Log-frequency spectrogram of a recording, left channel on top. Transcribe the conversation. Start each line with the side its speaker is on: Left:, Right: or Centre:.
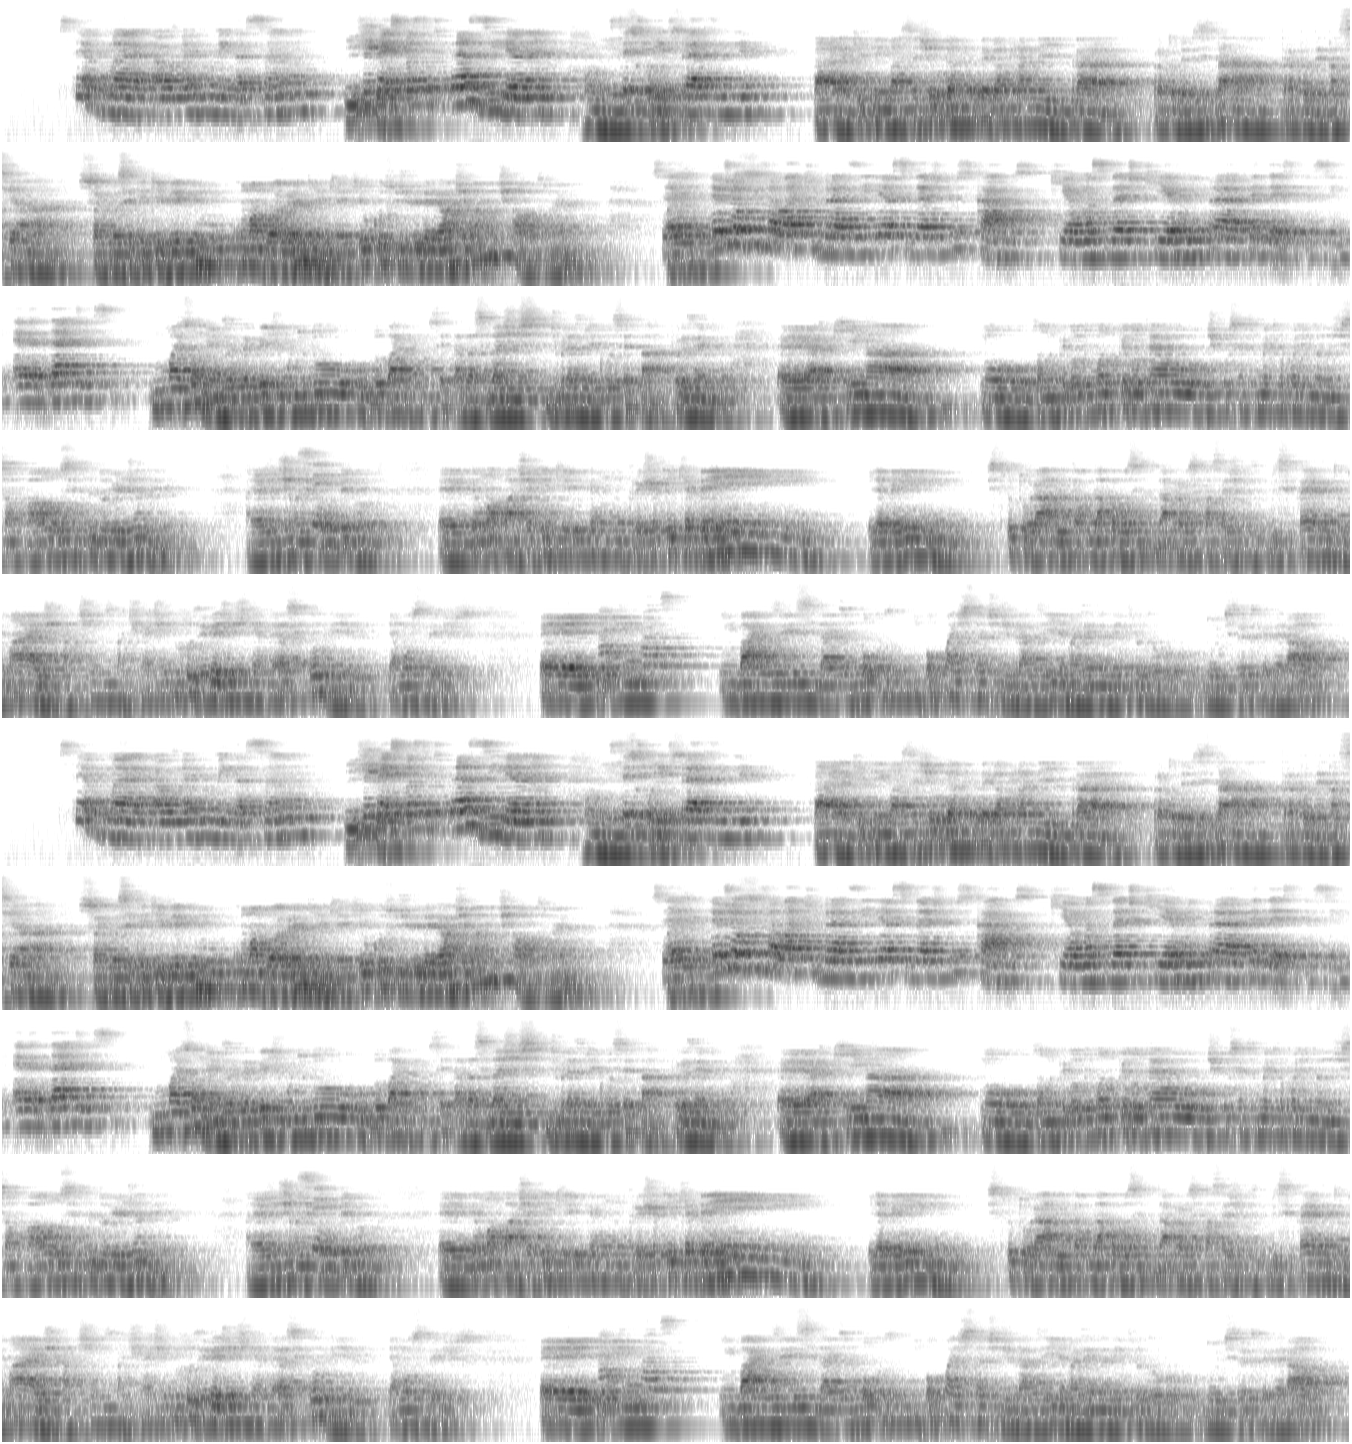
Right: você tem alguma alguma recomendação?
Left: ixi,
Right: Você conhece
Left: eu
Right: bastante Brasília, né?
Left: conheço,
Right: O que você diria
Left: conheço.
Right: de Brasília?
Left: Cara, aqui tem bastante lugar pra, legal para vir, para para poder visitar, para poder passear. Só que você tem que ver com, com uma boa graninha, que aqui o custo de vida é relativamente alto, né?
Right: Sério?
Left: Mas
Right: Eu já
Left: s-
Right: ouvi falar que Brasília é a cidade dos carros, que é uma cidade que é ruim para pedestre, assim. É verdade isso?
Left: mais ou menos, eh, depende muito do, do bairro que você tá, da cidade de, de Brasília que você tá. Por exemplo, eh, aqui na No plano piloto, o plano piloto é o tipo o centro metropolitano de São Paulo ou o centro do Rio de Janeiro. Aí a gente chama
Right: Sim.
Left: de plano piloto. É, tem uma parte aqui que tem um trecho aqui que é bem, ele é bem estruturado, então dá para você dá para você passear de bicicleta e tudo mais, de patins, patinete. Inclusive a gente tem até a ciclovia em alguns trechos. É, e
Right: Ah, que massa.
Left: em, em bairros e cidades um pouco, um pouco mais distantes de Brasília, mas ainda dentro do, do Distrito Federal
